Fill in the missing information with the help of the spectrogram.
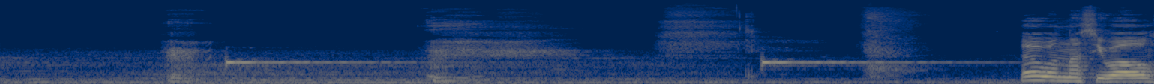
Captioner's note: stretches and sighs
